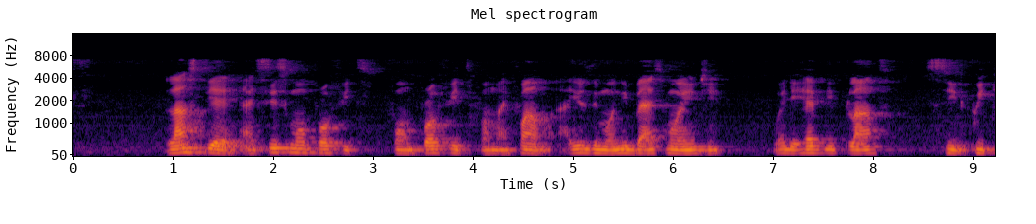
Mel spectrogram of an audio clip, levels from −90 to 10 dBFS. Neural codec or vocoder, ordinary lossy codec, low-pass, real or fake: none; none; 7.2 kHz; real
